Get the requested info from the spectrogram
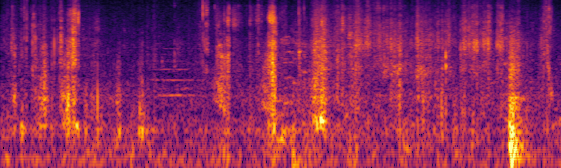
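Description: Close-miked chewing of a mouthful of soft bread, with wet mouth clicks, and the crinkle of disposable plastic gloves as the hands rub together. A dull thump sounds near the end.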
